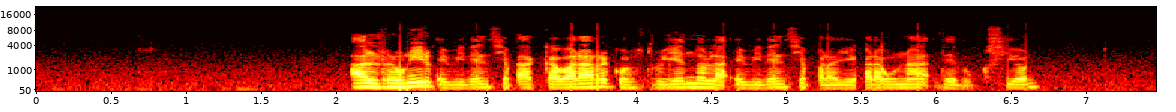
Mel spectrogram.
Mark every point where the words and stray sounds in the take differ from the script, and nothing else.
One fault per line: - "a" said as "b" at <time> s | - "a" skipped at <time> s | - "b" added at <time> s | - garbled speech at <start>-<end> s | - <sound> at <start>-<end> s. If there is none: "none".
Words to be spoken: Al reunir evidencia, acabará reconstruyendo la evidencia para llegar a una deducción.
- dropout at 5.5-5.5 s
